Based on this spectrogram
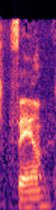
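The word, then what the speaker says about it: Pham: now good sir what is your last name fam fam how do you spell that p h a m h m all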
